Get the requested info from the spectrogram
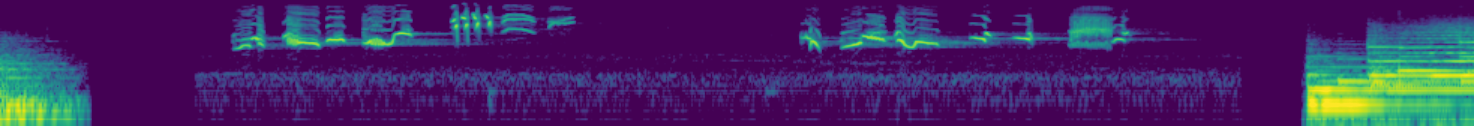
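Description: A songbird singing two short phrases a couple of seconds apart, each a quick run of chirps and rising and falling whistled notes. Music fades out just before the first phrase and starts again near the end.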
